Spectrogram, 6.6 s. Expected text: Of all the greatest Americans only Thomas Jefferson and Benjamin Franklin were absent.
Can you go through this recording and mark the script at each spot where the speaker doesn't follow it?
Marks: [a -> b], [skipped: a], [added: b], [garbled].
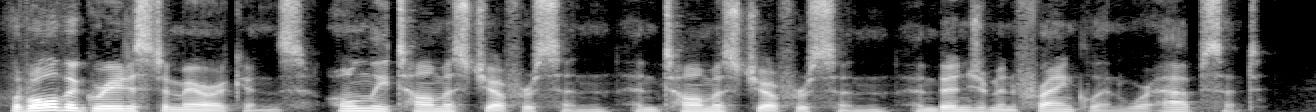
Of all the greatest Americans only Thomas Jefferson and [added: Thomas Jefferson and] Benjamin Franklin were absent.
